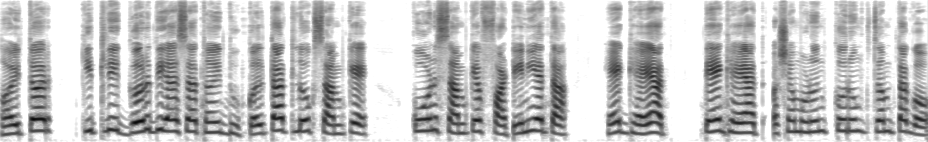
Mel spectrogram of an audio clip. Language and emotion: Goan Konkani, neutral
